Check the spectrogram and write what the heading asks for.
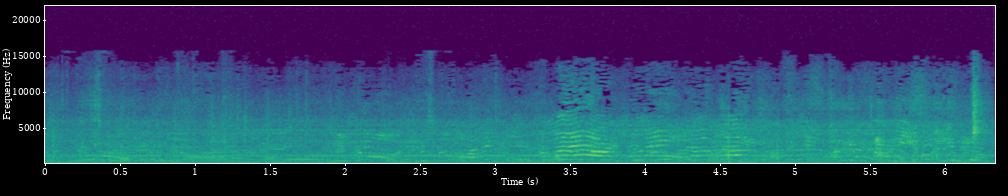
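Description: Indistinct chatter of people in an airport terminal over a steady low rumble.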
